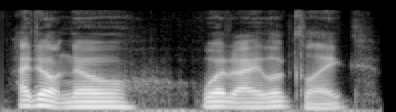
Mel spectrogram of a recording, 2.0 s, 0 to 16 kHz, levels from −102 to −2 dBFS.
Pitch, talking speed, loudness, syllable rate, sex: 120 Hz, 210 wpm, -16 LUFS, 4.8 syllables/s, male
